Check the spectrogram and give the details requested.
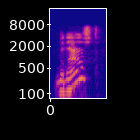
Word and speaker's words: managed: what H the Menage managed Min yes no no man no no so so switch the the stress the stress is on the first syllable man yeah managed managed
